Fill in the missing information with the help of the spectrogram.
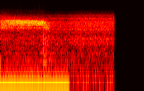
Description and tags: A steam pisten sound.
industrial, robotic, mechanical, machinery, factory, pisten, machine, robot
